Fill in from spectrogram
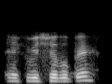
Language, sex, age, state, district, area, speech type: Marathi, male, 30-45, Maharashtra, Wardha, rural, conversation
